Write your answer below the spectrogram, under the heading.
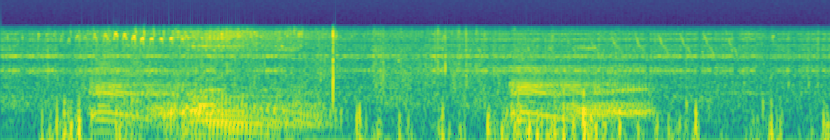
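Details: American alligators at La Chua trail, Paynes Prairie Preserve State Park, Gainesville, Florida, give low, throaty bellows in two long rumbling bursts with a brief pause, over a faint steady mechanical hum; finding: American alligator.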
